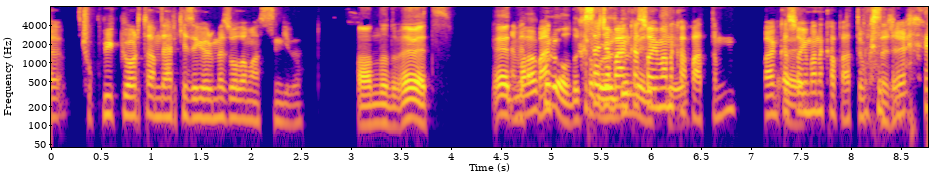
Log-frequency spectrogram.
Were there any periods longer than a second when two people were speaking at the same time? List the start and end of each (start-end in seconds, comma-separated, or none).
4.6-6.4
